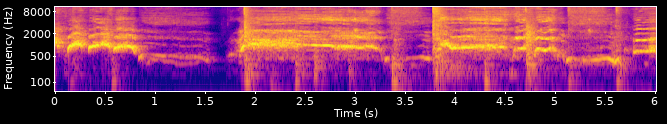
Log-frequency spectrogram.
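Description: High-pitched screaming and wailing voices, broken by several sharp smacks as the orange is hacked into pieces.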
